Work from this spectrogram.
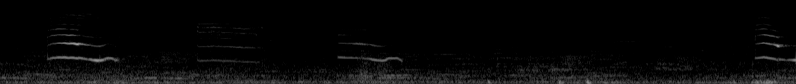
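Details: Kittens sitting in a white bucket give four clear, high, slightly wavering meows, each sliding down at the end, separated by quiet gaps with faint knocks.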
